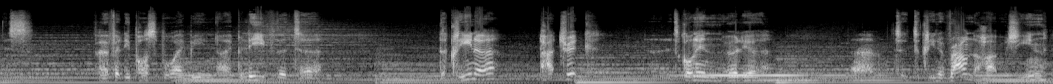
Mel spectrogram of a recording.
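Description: Brief: a man as a busy doctor, high gravelly voice, impatient, music under. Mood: harried. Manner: rushed, impatient, repeats "yes, yes". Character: harried, brusque hospital doctor. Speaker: improv actor.

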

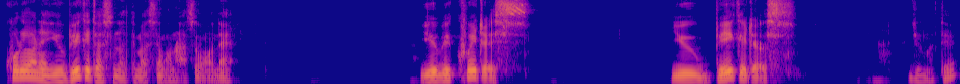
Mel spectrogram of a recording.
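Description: A man teaching an English read-aloud lesson in casual speech, thinking aloud and correcting himself, and reading the English lines slowly and carefully. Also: on the low side, big pitch swings, vocal fry, warm tone, slightly rough, no echo, clean studio sound.

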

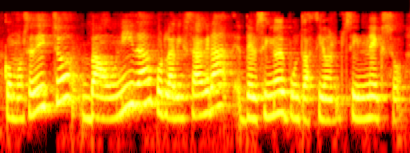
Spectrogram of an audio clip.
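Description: A woman teacher explaining grammar in a lesson, repeating example sentences slowly to make each point. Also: a little high, dull audio. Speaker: language teacher.

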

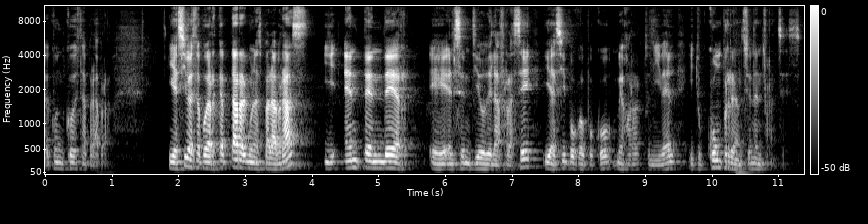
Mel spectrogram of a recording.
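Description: Chatty teacher man. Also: medium pitch. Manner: chatty, repeats phrases, small Spanish slips. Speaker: French teacher. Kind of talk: casual spoken lesson to camera.

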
